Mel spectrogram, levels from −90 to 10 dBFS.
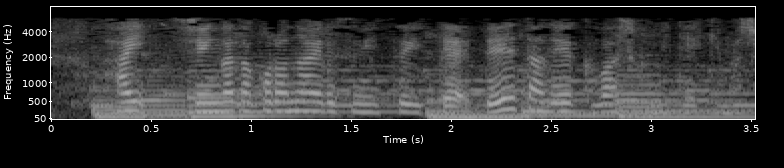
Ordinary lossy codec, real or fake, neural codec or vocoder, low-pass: MP3, 24 kbps; real; none; 7.2 kHz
